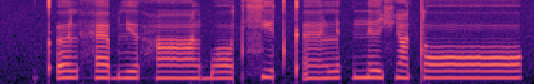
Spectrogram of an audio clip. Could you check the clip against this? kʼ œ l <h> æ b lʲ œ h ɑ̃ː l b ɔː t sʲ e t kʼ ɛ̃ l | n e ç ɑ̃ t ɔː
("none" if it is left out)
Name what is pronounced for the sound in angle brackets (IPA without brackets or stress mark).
h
